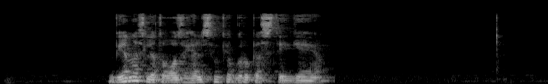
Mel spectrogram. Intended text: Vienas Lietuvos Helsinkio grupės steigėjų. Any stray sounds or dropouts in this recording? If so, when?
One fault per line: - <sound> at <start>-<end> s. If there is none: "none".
none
